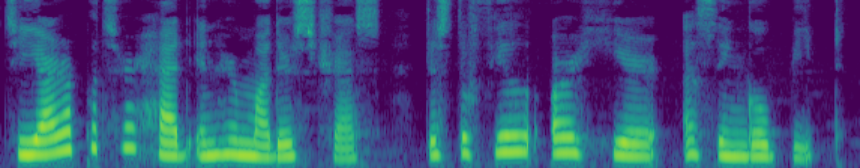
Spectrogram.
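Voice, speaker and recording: A woman's voice: on the high side, unhurried, mellow, no echo. A young woman reading scripted storytelling narration for a radio drama. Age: young adult.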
